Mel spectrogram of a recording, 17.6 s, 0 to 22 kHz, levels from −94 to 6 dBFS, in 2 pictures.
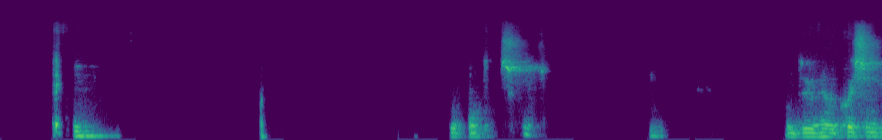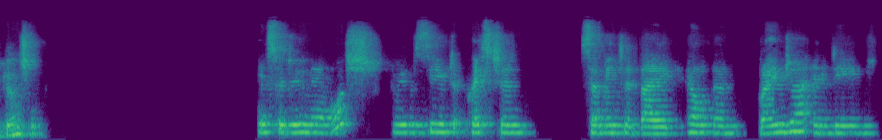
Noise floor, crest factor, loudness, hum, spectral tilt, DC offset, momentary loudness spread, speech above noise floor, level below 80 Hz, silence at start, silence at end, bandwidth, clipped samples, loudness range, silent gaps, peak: under -90 dBFS; 20 dB; -26 LUFS; none; -4.5 dB/octave; under 0.1%; 18 LU; over 64 dB; -68 dBFS; 0.55 s; 0.05 s; 12.5 kHz; under 0.1%; 9 LU; 1.35-2.59 s, 2.83-3.97 s, 4.37-4.49 s, 5.73-6.47 s, 6.89-6.95 s, 7.23-7.83 s, 9.47-11.37 s, 14.33-14.63 s; -8 dBFS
